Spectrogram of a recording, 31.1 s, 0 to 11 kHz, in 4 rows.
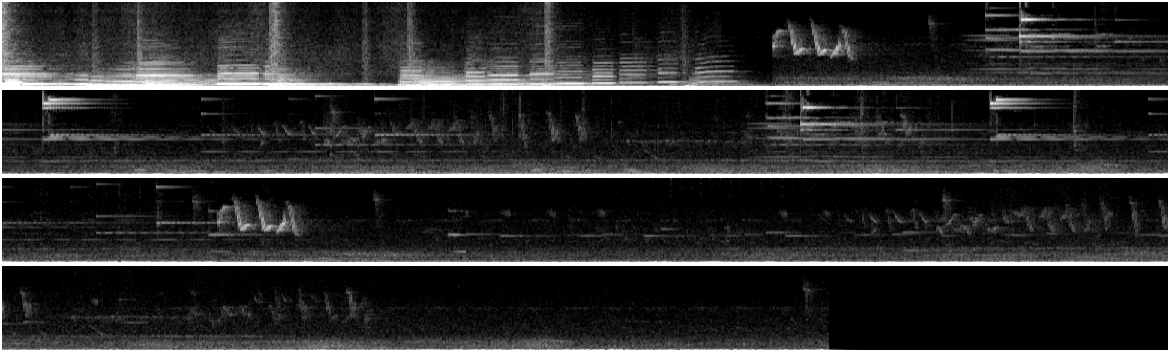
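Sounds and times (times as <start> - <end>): wind chimes tinkling: 6.4 - 17.6, 18.5 - 20.2.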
